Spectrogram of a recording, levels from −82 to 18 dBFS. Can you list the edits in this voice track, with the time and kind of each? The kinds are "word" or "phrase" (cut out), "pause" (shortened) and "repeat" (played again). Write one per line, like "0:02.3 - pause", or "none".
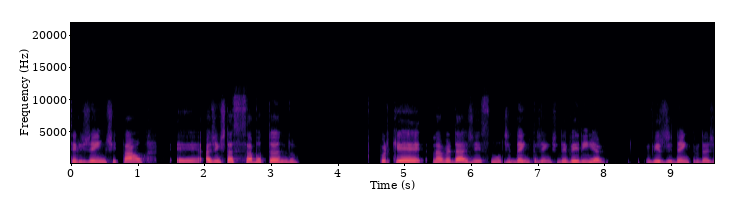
0:06.5 - word
0:07.0 - word

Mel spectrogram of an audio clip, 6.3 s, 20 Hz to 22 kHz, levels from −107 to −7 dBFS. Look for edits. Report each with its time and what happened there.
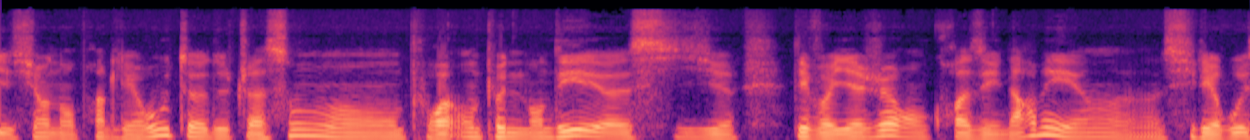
none

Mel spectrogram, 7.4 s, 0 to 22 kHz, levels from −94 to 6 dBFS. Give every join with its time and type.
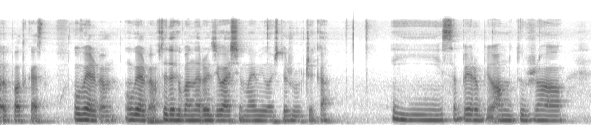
0:04.7 - pause

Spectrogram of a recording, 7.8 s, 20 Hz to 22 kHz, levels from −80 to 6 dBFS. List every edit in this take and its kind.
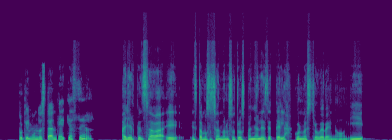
0:01.1 - word
0:03.7 - pause
0:05.8 - pause

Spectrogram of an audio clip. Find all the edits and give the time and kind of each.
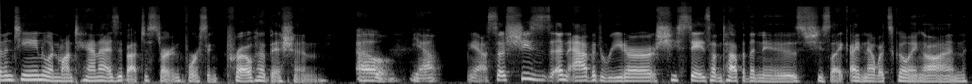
none

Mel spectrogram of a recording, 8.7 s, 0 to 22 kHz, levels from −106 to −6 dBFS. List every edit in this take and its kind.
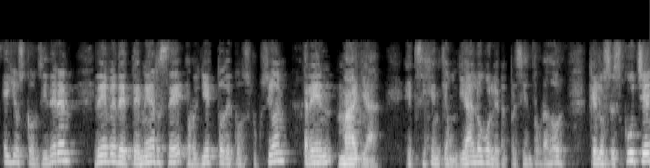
0:01.3 - word
0:02.5 - word
0:04.0 - word
0:05.9 - word
0:06.7 - word
0:07.1 - word

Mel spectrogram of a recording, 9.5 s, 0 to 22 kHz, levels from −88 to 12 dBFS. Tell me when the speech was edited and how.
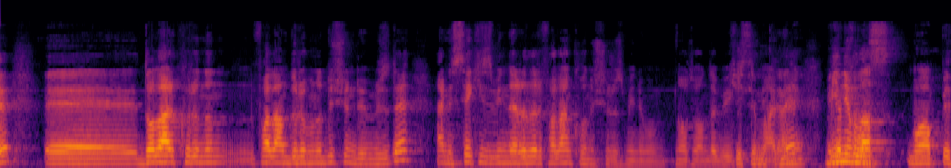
none

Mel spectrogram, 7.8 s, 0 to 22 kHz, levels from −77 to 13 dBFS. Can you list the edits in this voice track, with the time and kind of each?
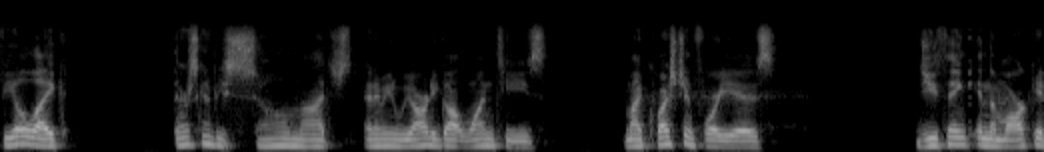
none

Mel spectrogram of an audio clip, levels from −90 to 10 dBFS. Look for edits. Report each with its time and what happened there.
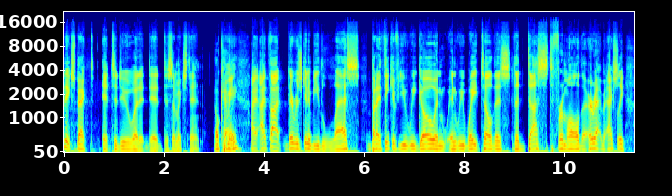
none

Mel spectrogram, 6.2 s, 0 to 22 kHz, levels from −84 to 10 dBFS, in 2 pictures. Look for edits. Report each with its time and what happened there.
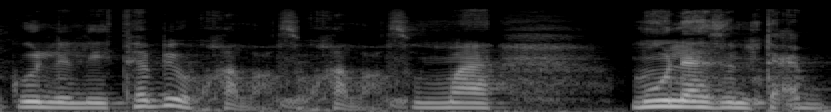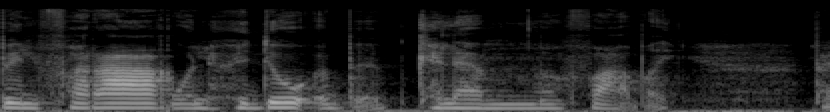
0:01.1 - repeat
0:03.8 - word

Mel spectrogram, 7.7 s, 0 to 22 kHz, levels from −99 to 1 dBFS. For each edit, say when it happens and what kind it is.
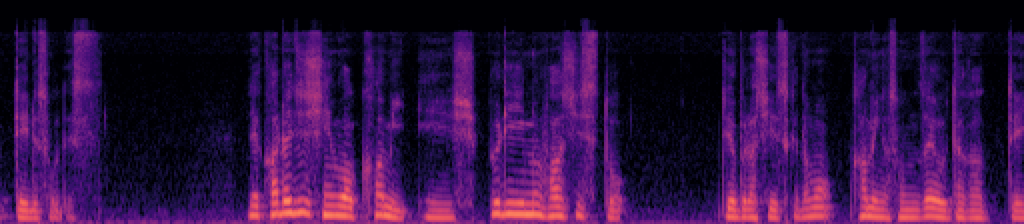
0:05.3 - word

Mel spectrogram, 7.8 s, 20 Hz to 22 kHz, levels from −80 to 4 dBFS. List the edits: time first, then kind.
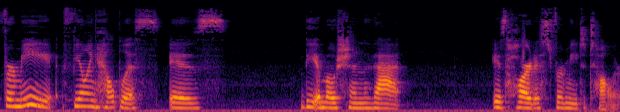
none

